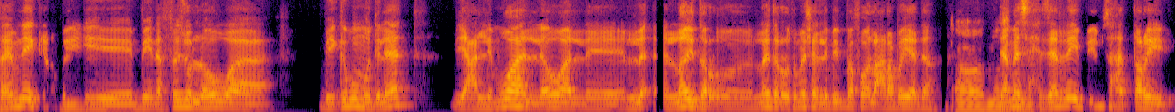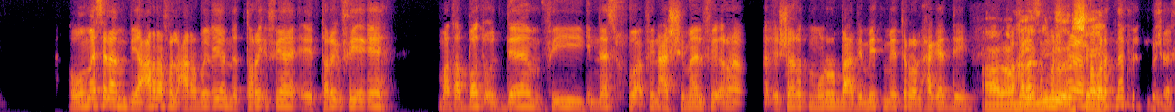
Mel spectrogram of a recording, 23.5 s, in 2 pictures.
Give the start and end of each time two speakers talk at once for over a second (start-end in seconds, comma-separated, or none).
21.6-22.9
